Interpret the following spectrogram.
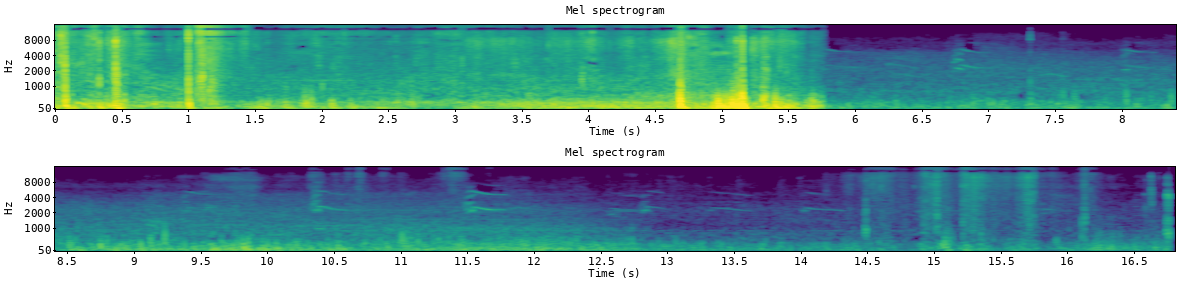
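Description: Wind buffeting the microphone, with handling knocks, for about the first six seconds; then it drops away abruptly, leaving a few faint, short rising gull calls.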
